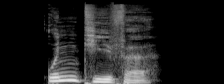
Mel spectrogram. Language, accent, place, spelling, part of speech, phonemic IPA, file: German, Germany, Berlin, Untiefe, noun, /ˈʊnˌtiːfə/, De-Untiefe.ogg
- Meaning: 1. shallows; shoal; shallow depth 2. abyss; precarious depth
